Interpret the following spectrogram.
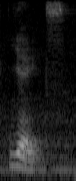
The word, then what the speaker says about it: Yeats: Exceptions to note here are that the word great has a long A1 sound, as does the name of the poet, Yeats, while the words sweat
